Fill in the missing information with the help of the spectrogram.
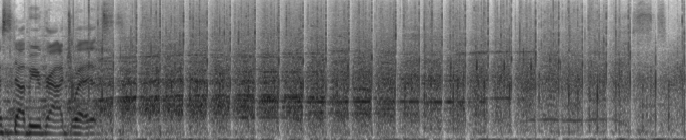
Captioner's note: attendees cheering and applauding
